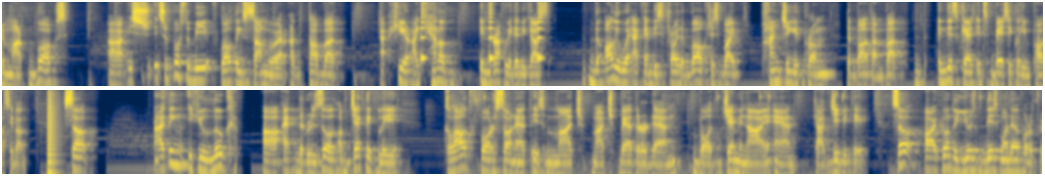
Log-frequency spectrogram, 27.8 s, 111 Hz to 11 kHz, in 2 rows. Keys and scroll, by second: 4.8 Left, 5.2 Up, 5.7 Right, 6.1 Up, 6.2 Right, 6.8 Up, 7.0 Right, 14.3 Left.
